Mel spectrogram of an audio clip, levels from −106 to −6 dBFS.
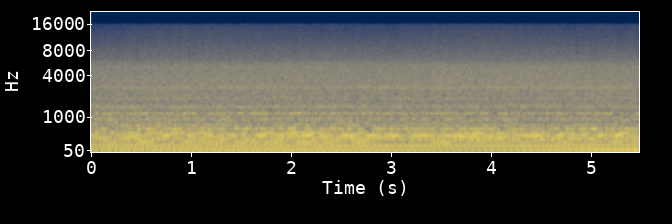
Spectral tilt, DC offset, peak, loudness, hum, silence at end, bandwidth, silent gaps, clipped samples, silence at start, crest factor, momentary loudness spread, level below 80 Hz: -6 dB/octave; under 0.1%; -6 dBFS; -21 LUFS; none; 0 s; 12.5 kHz; none; under 0.1%; 0 s; 12 dB; 1 LU; -26 dBFS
